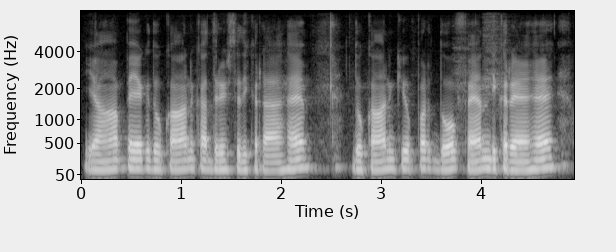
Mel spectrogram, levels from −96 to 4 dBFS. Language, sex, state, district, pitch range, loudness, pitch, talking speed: Hindi, male, Jharkhand, Garhwa, 110-125 Hz, -17 LUFS, 120 Hz, 205 wpm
